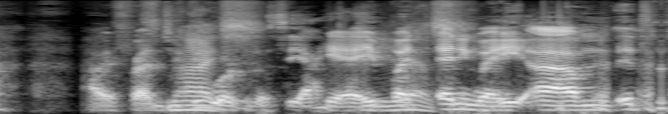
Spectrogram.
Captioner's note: chuckling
